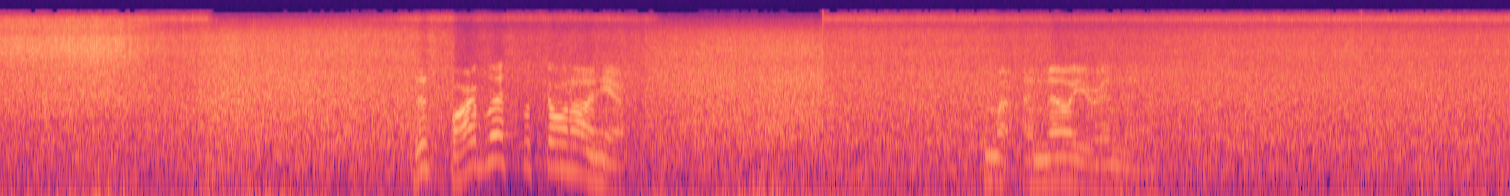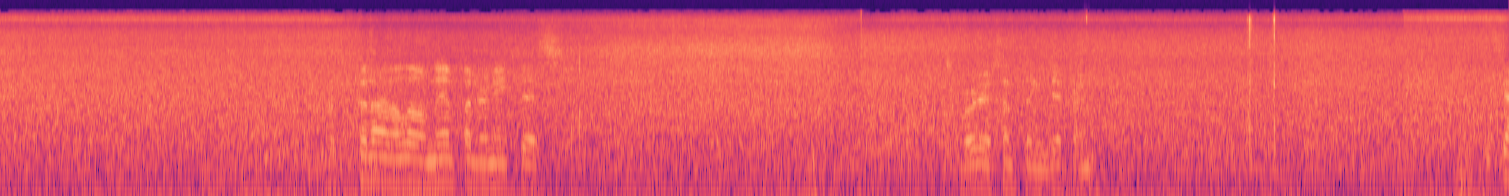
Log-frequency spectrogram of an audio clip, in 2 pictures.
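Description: Water rushes steadily over rocks into a pool.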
